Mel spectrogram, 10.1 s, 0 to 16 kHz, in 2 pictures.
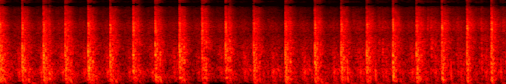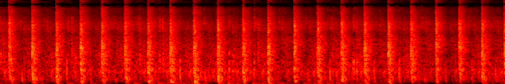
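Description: AR-15 rifle in .223 firing rapid, evenly spaced shots, about four a second, without a break: a mag dump emptying a 50-round magazine.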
